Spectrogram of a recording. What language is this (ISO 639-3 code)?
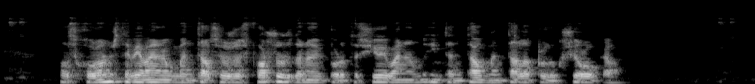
cat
